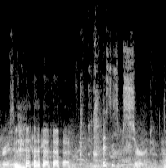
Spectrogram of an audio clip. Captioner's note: laughing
